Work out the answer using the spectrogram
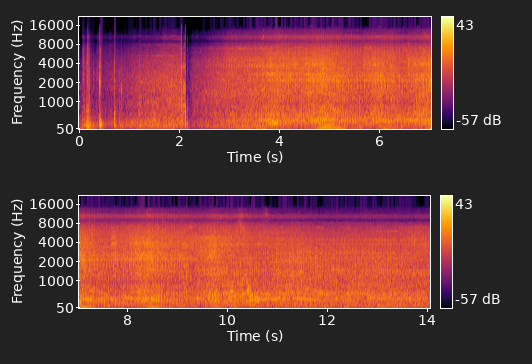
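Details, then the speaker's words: Light, quick rattle from the top of the engine when coming off the throttle, slower and lighter than a bottom-end rod bearing knock; camshaft phaser/actuator noise on a car that had been sitting a while. "When it's the top of the motor, it'll sound slower and lighter, and when it's the bottom of the motor, it'll sound like actual speed and it'll be deeper and louder normally, like a rod bearing noise versus a camshaft actuator."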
